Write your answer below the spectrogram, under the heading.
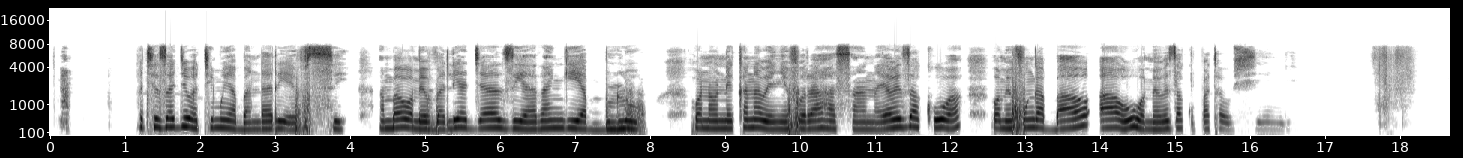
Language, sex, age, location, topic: Swahili, female, 18-24, Kisii, government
